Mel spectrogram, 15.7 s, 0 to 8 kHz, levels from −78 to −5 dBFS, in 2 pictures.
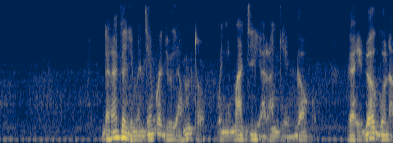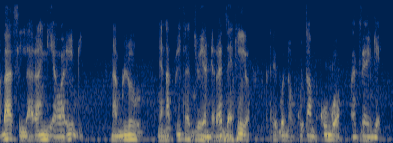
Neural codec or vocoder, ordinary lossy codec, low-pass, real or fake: codec, 16 kHz, 2 kbps, X-Codec, HuBERT features, trained on general audio; Opus, 32 kbps; 7.2 kHz; fake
